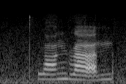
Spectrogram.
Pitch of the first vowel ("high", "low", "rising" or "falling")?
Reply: rising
